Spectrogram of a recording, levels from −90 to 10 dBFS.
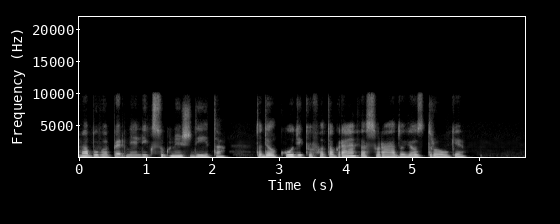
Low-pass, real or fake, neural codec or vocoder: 9.9 kHz; fake; codec, 24 kHz, 1.2 kbps, DualCodec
